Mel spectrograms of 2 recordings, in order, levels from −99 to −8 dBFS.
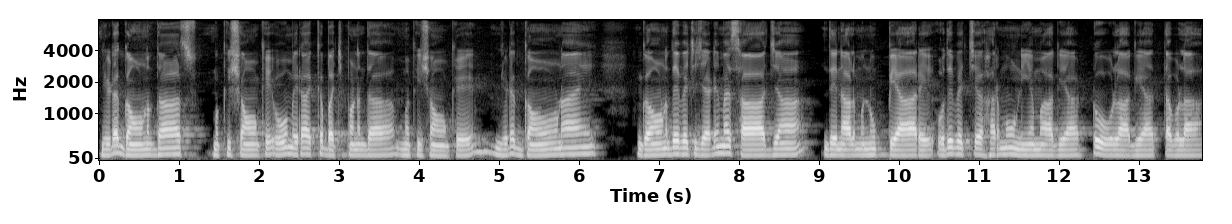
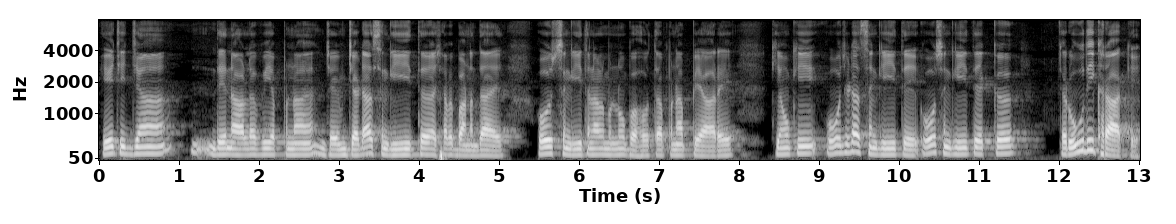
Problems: background sounds at intervals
